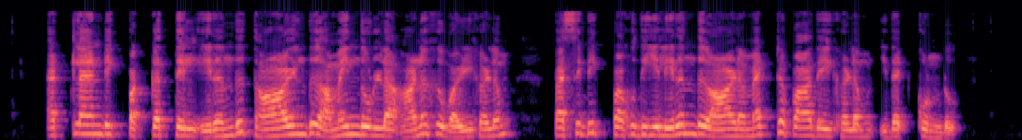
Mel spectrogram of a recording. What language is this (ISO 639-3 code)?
tam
